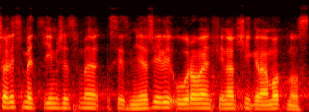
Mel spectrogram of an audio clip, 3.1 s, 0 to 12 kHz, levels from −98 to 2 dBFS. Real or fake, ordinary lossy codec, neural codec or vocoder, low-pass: fake; Opus, 16 kbps; codec, 16 kHz, 6 kbps, DAC; 7.2 kHz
